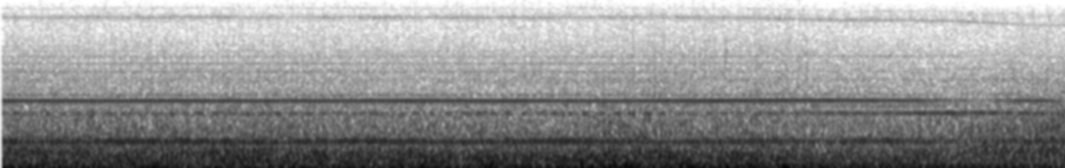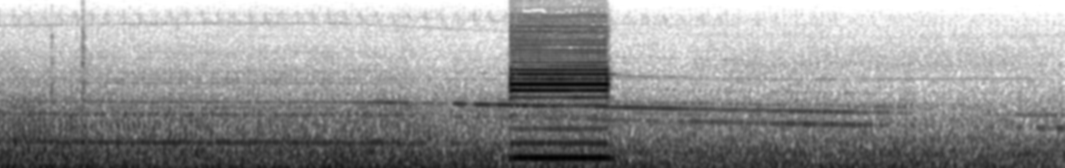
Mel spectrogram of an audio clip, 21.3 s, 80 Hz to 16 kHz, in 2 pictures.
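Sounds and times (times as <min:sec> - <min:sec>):
helicopter landing: 0:00.1 - 0:21.2
helicopter warning horn: 0:15.7 - 0:17.1.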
